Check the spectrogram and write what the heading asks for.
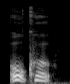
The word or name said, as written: ok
